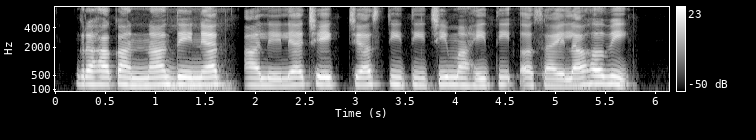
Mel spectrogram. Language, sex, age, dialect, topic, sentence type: Marathi, female, 18-24, Varhadi, banking, statement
